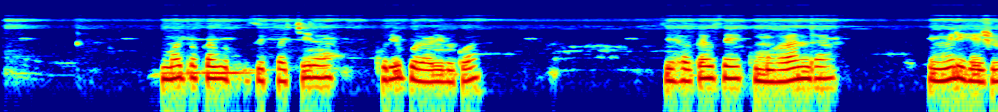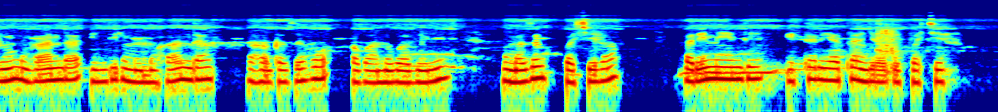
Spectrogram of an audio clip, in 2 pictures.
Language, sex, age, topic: Kinyarwanda, female, 18-24, government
